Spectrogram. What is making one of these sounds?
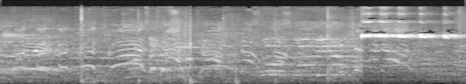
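Spectators shout and cheer in an echoing gym.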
